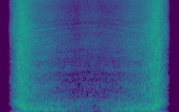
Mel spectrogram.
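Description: Whoosh transition sound effect: a swish of noise that fades down, swells back up and then cuts off sharply.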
